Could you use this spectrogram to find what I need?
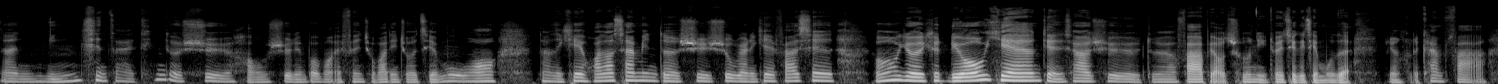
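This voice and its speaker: With lively intonation, a man speaks at a moderate pace in a fairly high pitch. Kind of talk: casual radio show talk. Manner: soft-spoken.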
